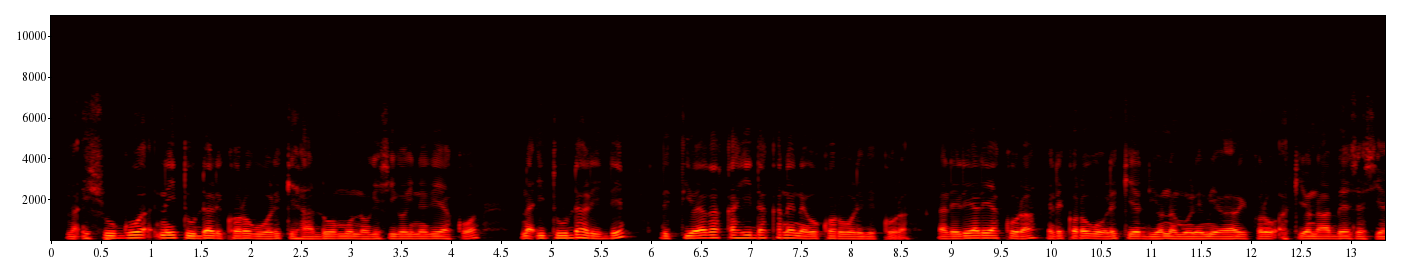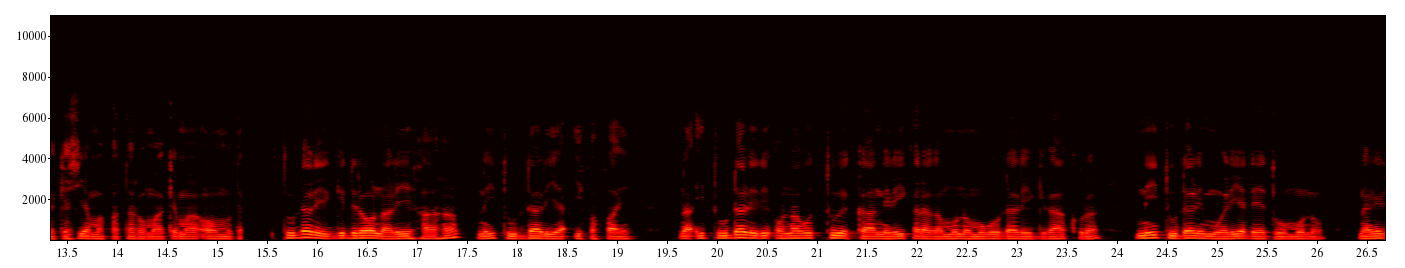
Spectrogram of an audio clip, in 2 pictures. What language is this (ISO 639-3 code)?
kik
